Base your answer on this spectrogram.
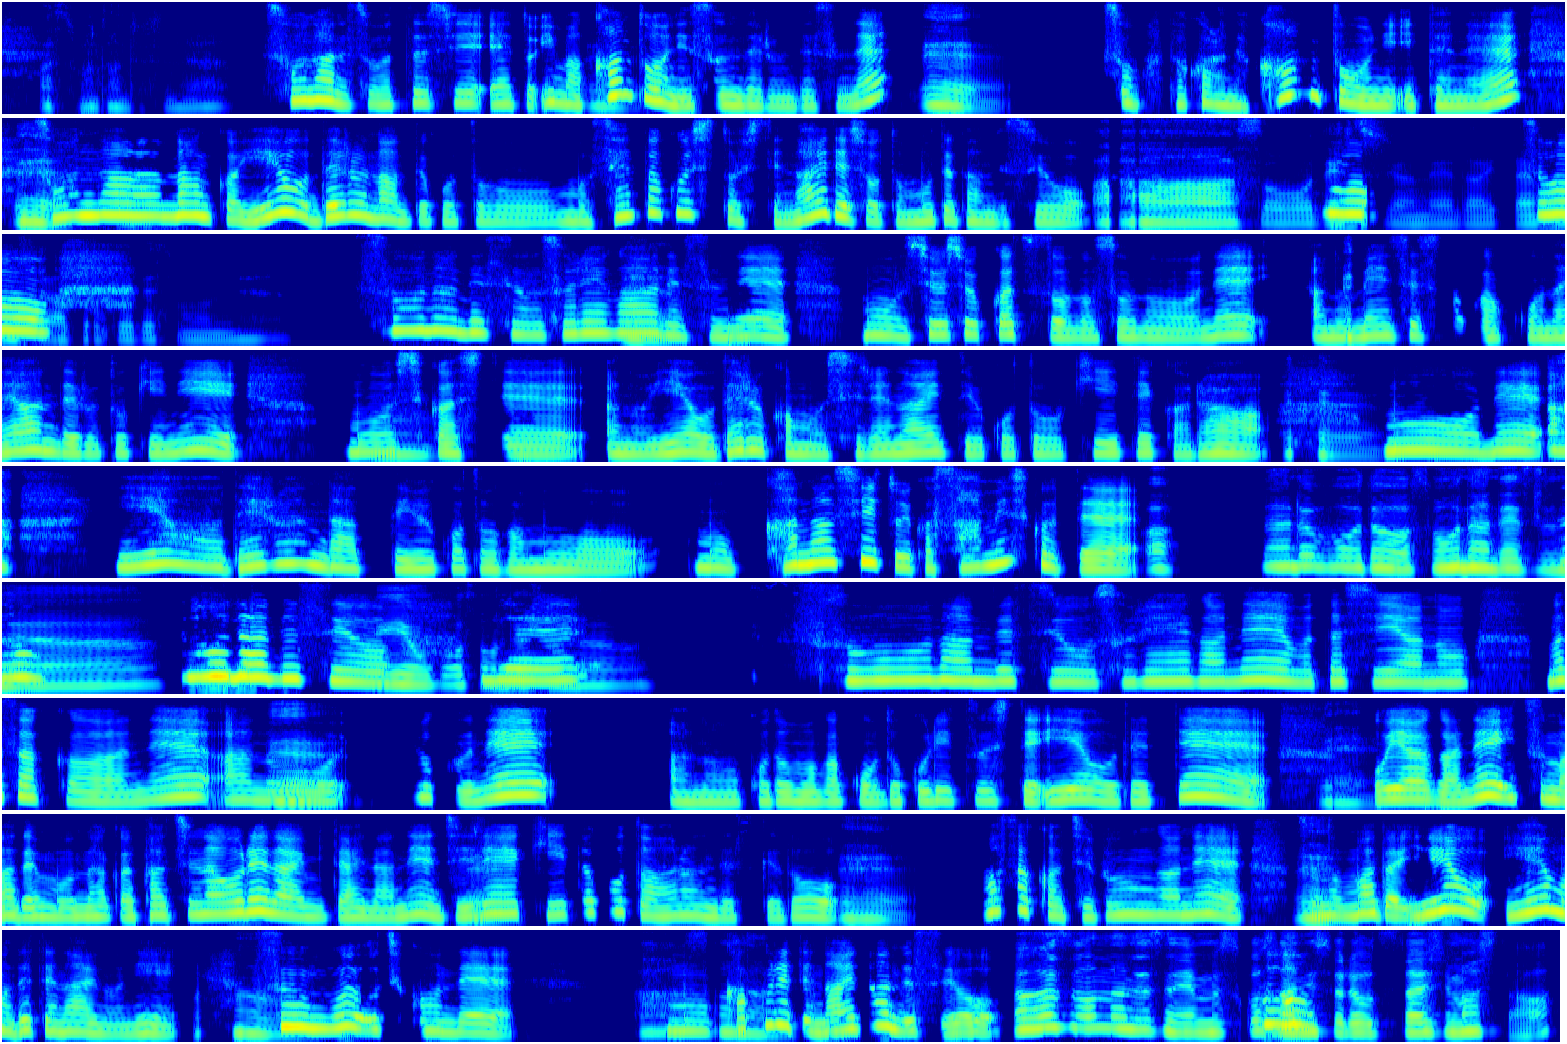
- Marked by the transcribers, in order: other background noise
- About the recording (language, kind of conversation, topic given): Japanese, advice, 別れたあと、孤独や不安にどう対処すればよいですか？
